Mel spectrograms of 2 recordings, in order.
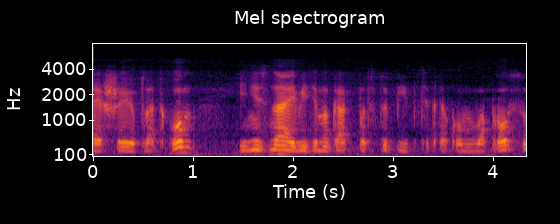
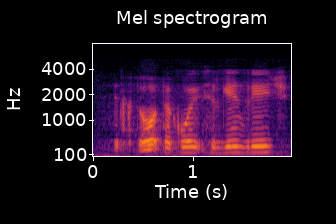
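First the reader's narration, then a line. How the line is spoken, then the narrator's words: Even-voiced question. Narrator (Russian): Ровным голосом осведовалась Люба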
